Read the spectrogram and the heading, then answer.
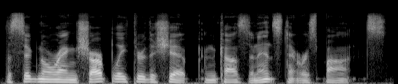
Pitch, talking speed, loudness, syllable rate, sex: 105 Hz, 180 wpm, -17 LUFS, 5.0 syllables/s, male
